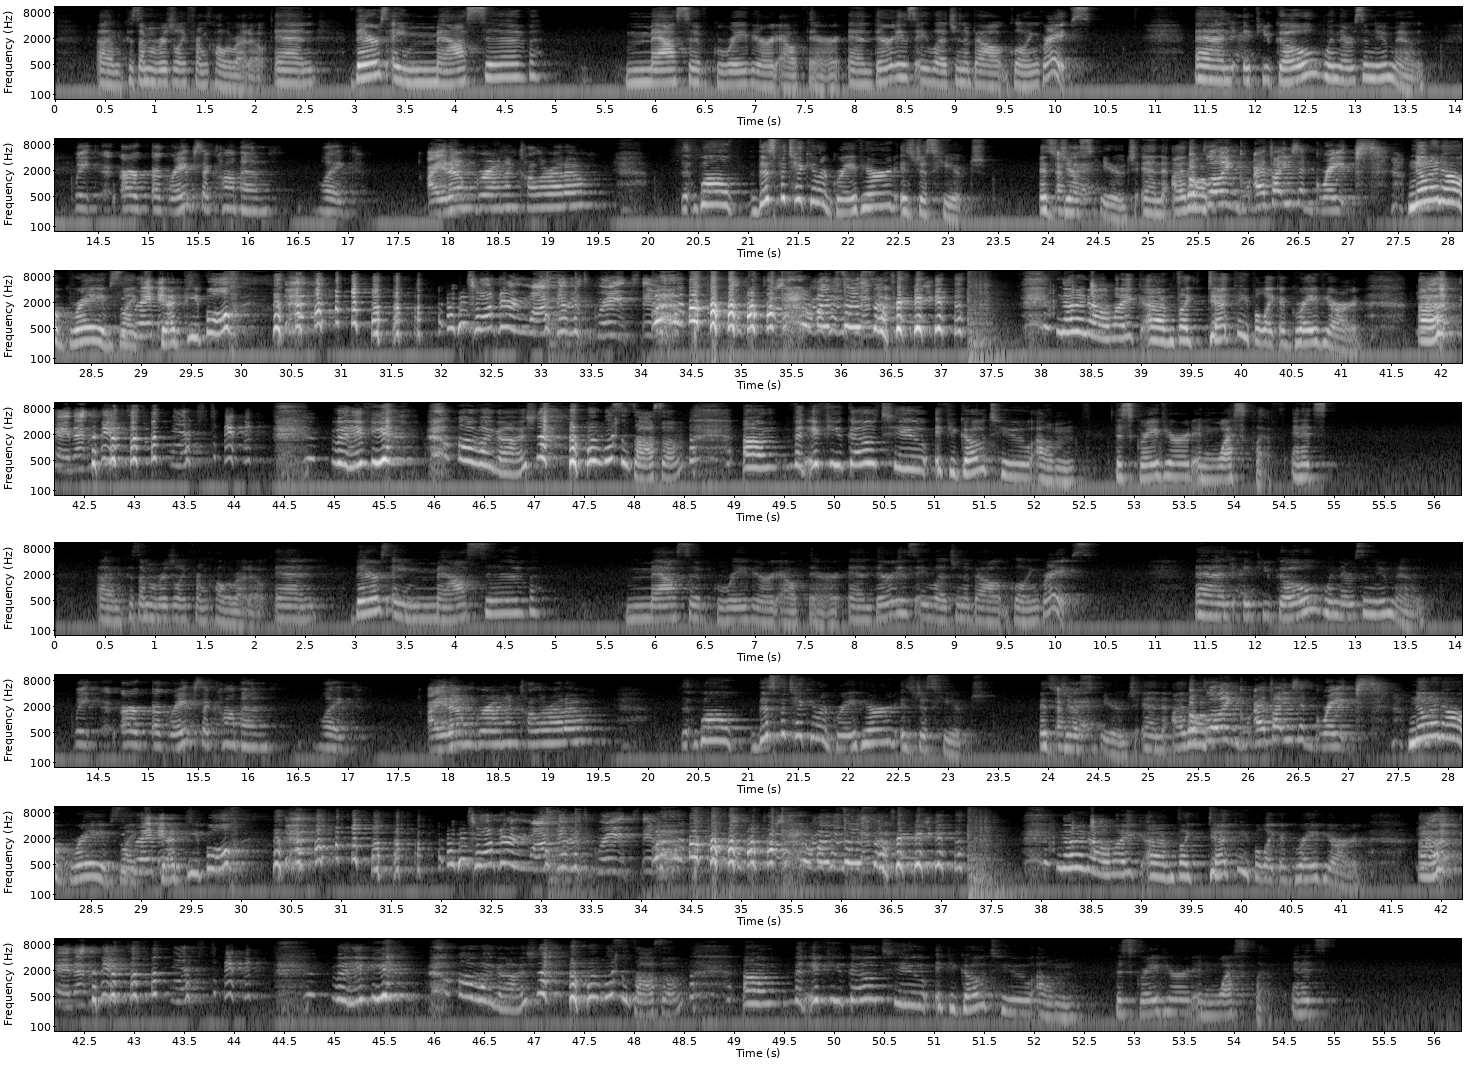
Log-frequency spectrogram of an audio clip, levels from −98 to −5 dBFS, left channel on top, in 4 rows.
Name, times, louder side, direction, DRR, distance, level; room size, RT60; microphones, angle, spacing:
voice 1, 0.4-2.6 3.0-4.9 5.7-10.2 11.0-11.1 11.4-13.7 19.7-20.0 20.3-23.4 23.9-25.6 27.4-30.8 31.1-31.8 34.1-37.3 37.8-42.1 42.6-43.3 44.4-52.4 52.8-54.9, left 7 dB, 90° left, 10 dB, 0.4 m, -33 dB
voice 2, 11.6-11.9 14.3-16.2 16.6-17.0 17.8-19.4 24.1-24.5 25.4-27.4 28.9-29.2 30.4-30.6 32.1-34.2 34.9-35.0 35.3-36.9 41.8-42.8 43.4-43.6 43.9-44.2, left 4 dB, 35° left, 7 dB, 1.0 m, -36 dB
sound 1, 32.9-34.8 35.1-38.2, left 2 dB, 15° left, 1.1 m, -50 dB
18.0 x 14.0 x 2.3 m, 0.73 s
head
